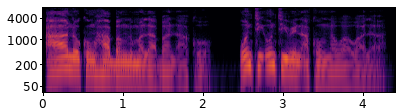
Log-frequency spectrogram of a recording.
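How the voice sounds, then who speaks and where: A man's voice: fairly low pitch, huge pitch swings, normal speed, no room sound, studio quality. A man voicing a troubled young village man, anguished and fearful of his own blood, in a spoken horror story.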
